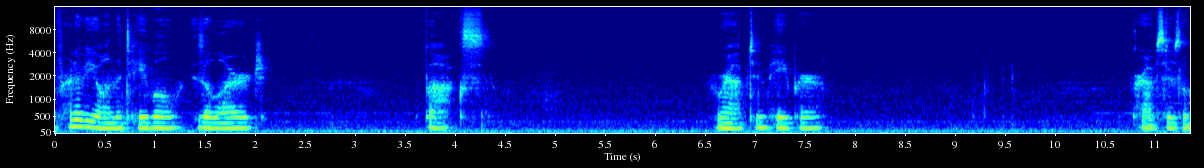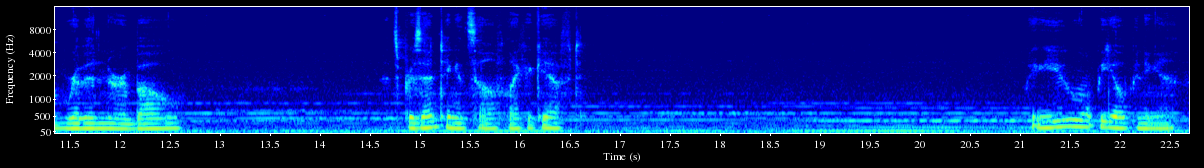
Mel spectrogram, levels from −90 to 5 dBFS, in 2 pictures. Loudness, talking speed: -41 LUFS, 85 wpm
